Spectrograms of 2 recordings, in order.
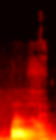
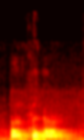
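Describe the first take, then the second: First: Buff-a-lo with pauses between all three parts; chopped into syllables. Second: Said in the usual way. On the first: Shown as a demonstration. Teacher segmenting Buff-a-lo with students, chopped into syllables. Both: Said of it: "segment or chop it".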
